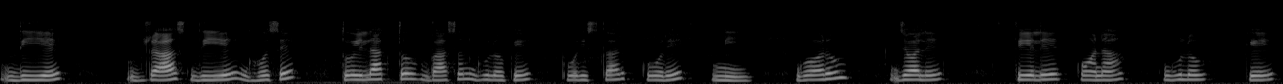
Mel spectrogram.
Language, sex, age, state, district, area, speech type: Bengali, female, 45-60, West Bengal, North 24 Parganas, urban, spontaneous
